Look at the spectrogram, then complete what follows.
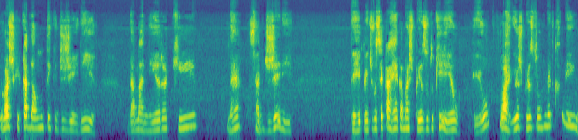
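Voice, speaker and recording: Her voice somewhat breathy and fairly high in pitch, a woman speaks at a fairly slow pace with ordinary pitch variation and long, frequent pauses in a dry, close sound with no echo. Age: 60s. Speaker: adoptee sharing her story. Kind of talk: personal testimony in a live interview. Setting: Instagram live video.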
